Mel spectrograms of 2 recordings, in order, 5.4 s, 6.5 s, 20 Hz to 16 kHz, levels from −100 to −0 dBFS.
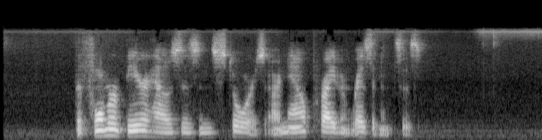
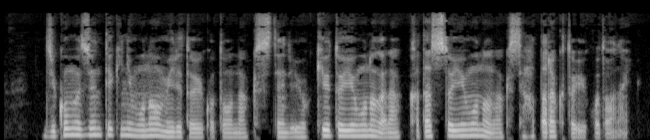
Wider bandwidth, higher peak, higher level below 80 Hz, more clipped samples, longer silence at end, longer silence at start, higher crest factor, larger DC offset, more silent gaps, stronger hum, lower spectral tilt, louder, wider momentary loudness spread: second, 7.6 kHz vs 11.5 kHz; first, -2 dBFS vs -6 dBFS; second, -72 dBFS vs -66 dBFS; neither; second, 0 s vs 0.25 s; first, 0.75 s vs 0.45 s; about the same, 20 dB vs 20 dB; neither; neither; neither; about the same, -3.5 dB/octave vs -4 dB/octave; first, -22 LUFS vs -27 LUFS; first, 19 LU vs 10 LU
